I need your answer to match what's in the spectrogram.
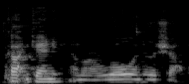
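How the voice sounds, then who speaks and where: A man's voice: medium pitch, level tone, fast talker, darkish tone. A man talking casually as a player in a tabletop game, with easy banter.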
